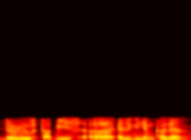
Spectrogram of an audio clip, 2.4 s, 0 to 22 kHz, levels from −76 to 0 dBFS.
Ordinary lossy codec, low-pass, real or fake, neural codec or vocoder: MP3, 32 kbps; 3.6 kHz; fake; codec, 44.1 kHz, 2.6 kbps, DAC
